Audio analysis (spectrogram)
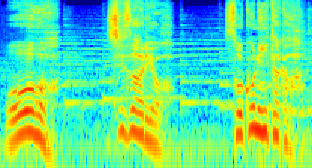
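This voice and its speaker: An actor playing a dignified, lovestruck duke in a radio drama, speaking in a lordly, formal, theatrical and earnest way. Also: male voice, sits high, animated, normal speed, dark tone, faint music behind. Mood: calling, pleased.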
